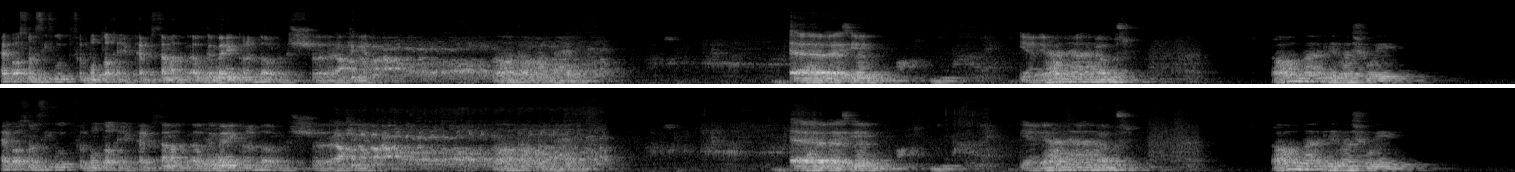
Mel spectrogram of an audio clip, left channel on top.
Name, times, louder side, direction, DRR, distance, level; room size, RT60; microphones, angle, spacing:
voice 1, 0.0-3.8 7.9-8.7 10.2-11.3, left 2 dB, 55° left, -1 dB, 1.6 m, -26 dB
sound 1, 2.0-2.6 3.3-6.1 6.5-12.0, right 3 dB, 30° right, 0.5 m, -34 dB
voice 2, 4.9-5.9 8.0-9.5 10.4-11.1 12.7-13.9, equal, 15° right, -4 dB, 1.6 m, -26 dB
6.4 x 5.6 x 3.0 m, 0.73 s
head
